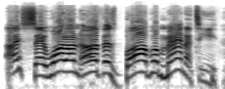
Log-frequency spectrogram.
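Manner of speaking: put-on high British accent, indignantly questioning; high-pitched British voice. A narrator's reading. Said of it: "came a high-pitched British voice".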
